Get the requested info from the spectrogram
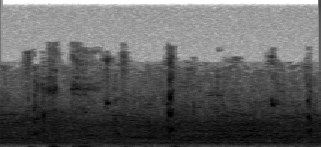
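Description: A basketball dribbled on a hardwood court, a handful of short bounces in the first second or so, over faint arena background noise from the game broadcast.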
